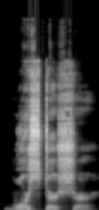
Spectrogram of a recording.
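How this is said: It is said in a British way. The speaker calls it right.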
